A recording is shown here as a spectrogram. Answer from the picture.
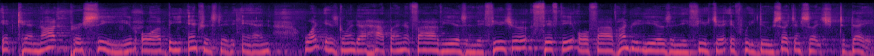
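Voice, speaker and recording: Amid noticeable background noise and audible room echo, a man with a high voice talks at a very slow pace with hardly any pauses, ordinary pitch variation and very even loudness. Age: 80s+. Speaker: retired geologist, audience member. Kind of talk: audience comment at conference.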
